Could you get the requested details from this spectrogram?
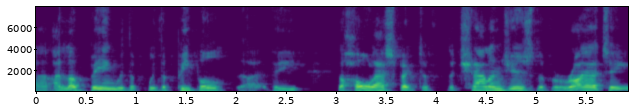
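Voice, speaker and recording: Speaking with a British accent, a man uses a fairly high pitch. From UK. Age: 70s. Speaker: retired army general. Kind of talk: interview. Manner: halting, many fillers and restarts.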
